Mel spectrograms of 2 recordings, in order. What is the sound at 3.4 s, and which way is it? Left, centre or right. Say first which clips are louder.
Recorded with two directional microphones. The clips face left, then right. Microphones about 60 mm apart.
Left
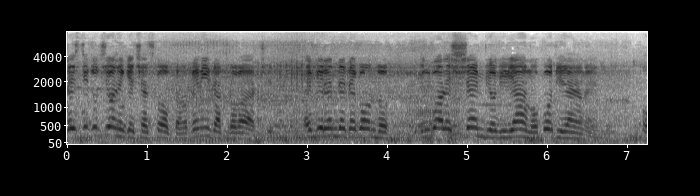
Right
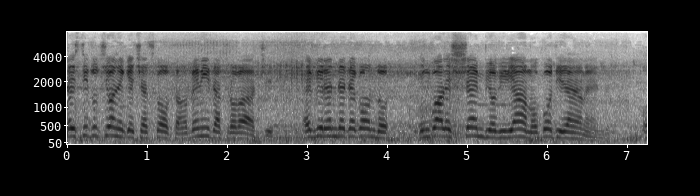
A man's voice: right 2 dB; right.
